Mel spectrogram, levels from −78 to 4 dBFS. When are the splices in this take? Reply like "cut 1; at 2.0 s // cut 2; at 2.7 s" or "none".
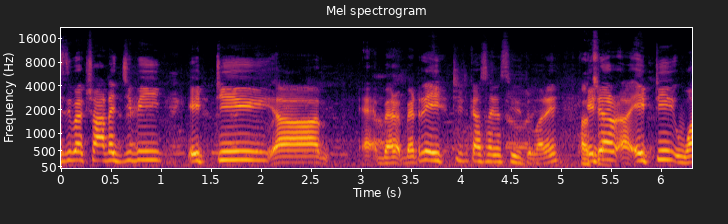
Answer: none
